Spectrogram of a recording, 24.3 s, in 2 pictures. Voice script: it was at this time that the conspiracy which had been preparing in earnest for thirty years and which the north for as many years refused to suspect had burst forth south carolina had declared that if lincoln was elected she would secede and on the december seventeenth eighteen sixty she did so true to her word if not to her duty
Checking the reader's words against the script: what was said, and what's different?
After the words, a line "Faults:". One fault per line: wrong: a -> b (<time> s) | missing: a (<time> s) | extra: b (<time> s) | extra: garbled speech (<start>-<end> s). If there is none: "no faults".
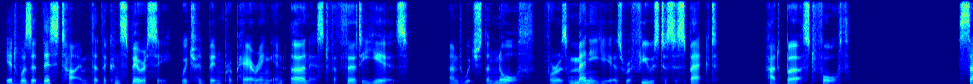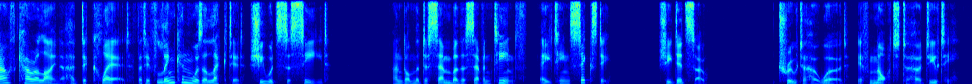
it was at this time that the conspiracy which had been preparing in earnest for thirty years and which the north for as many years refused to suspect had burst forth south carolina had declared that if lincoln was elected she would secede and on the december the seventeenth eighteen sixty she did so true to her word if not to her duty
Faults:
extra: the (17.9 s)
